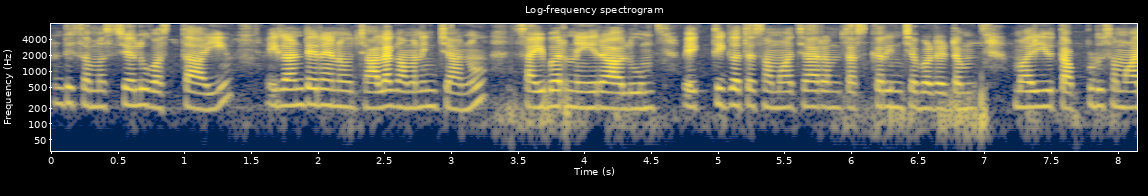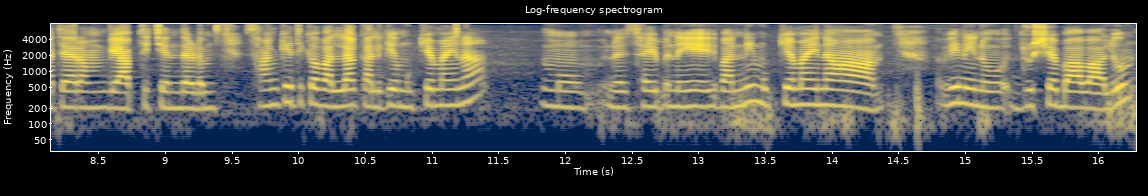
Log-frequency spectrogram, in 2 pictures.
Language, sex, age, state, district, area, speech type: Telugu, female, 18-30, Telangana, Nizamabad, urban, spontaneous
